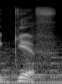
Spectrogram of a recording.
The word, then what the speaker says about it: GIF: And the overwhelming majority say GIF with a hard G, which aligns logically with the acronym.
